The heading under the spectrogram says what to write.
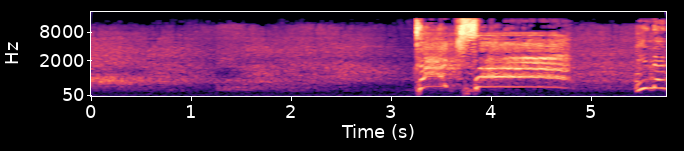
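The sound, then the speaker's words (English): A crowd of worshippers praying aloud shouts together in a loud, sustained roar lasting over a second, rising from a background of indistinct crowd murmur, then a second shout begins at the very end. “Can I hear you shouting this loud?”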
